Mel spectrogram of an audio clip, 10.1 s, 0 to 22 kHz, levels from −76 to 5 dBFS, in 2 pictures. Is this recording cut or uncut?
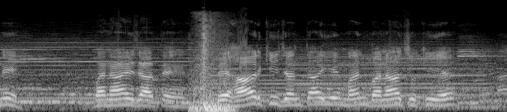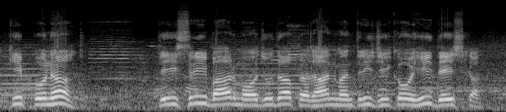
cut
